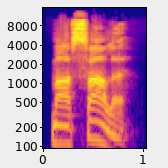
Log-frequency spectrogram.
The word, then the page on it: marsala: British English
